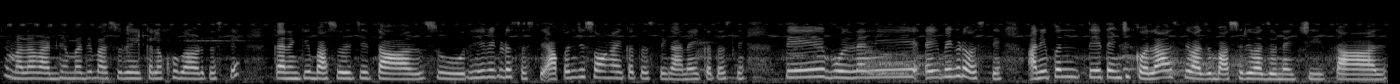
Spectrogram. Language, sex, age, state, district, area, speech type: Marathi, female, 18-30, Maharashtra, Wardha, rural, spontaneous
